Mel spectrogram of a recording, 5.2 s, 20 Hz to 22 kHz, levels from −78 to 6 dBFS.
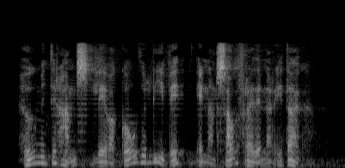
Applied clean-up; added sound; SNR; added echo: neural separator model SepFormer DNS4.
